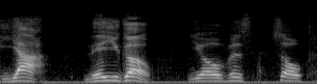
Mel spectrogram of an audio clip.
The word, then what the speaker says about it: Jah: jah or the Hebrew yah. If you pronounce it like the German Jews do, you will the J will be a Y sound.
